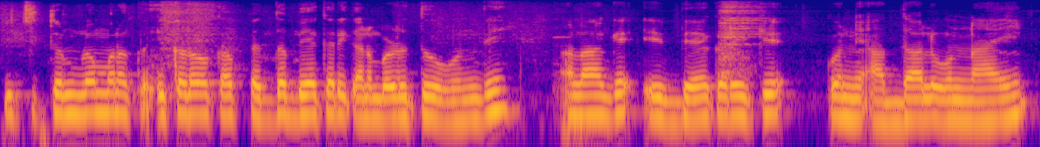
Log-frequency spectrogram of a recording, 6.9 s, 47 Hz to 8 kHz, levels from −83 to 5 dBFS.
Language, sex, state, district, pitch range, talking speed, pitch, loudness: Telugu, male, Telangana, Hyderabad, 130-150 Hz, 140 wpm, 140 Hz, -14 LUFS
